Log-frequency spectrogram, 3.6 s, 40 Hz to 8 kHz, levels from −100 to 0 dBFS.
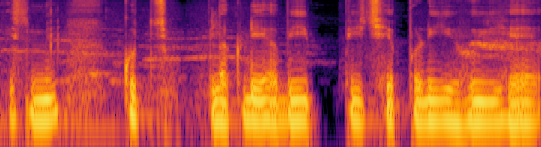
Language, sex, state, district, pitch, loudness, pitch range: Hindi, male, Uttar Pradesh, Saharanpur, 110 Hz, -17 LUFS, 105-115 Hz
